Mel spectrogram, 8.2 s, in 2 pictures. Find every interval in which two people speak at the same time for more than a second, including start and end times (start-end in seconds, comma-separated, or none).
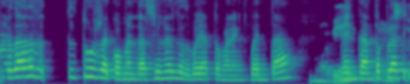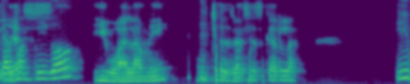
3.4-4.7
